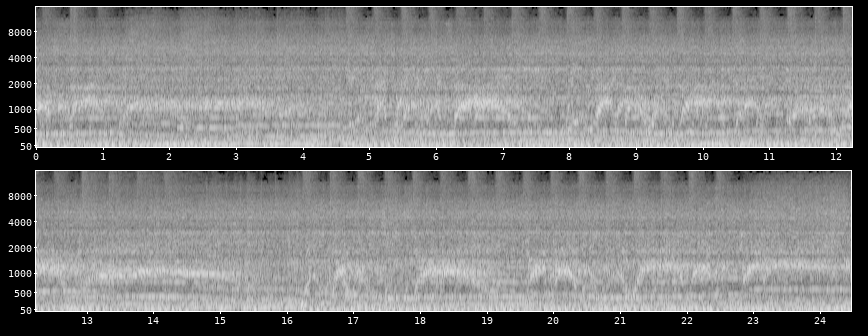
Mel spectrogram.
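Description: Black metal song: a dense, loud wall of distorted guitars over rapid drumming, with harsh screamed vocals.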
